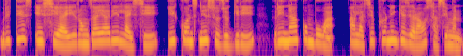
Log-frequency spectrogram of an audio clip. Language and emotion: Bodo, neutral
